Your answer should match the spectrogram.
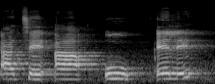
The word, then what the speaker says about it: haul: lo que es un Hall o como queráis llamarlo se escribe h a u l haul es un vídeo donde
